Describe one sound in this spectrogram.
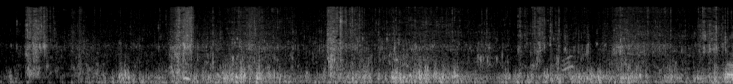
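Water splashes against the side of a boat.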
